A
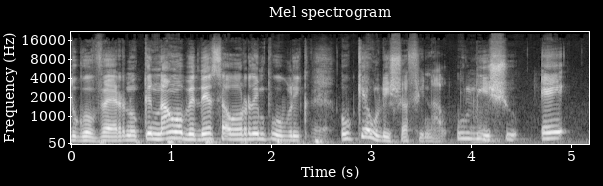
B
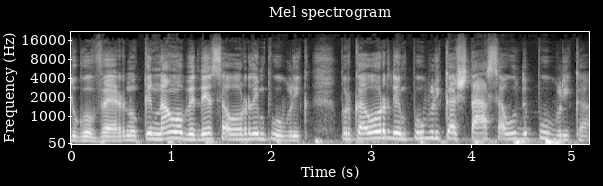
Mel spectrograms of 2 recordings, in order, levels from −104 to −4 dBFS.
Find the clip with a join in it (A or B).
A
